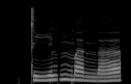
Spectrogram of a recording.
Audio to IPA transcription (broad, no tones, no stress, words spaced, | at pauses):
tilŋ͡mɐ ŋɐ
